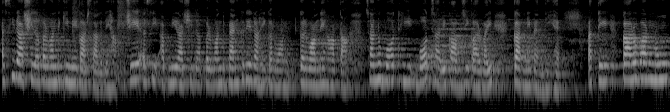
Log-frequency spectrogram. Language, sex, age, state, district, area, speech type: Punjabi, female, 30-45, Punjab, Sangrur, rural, spontaneous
